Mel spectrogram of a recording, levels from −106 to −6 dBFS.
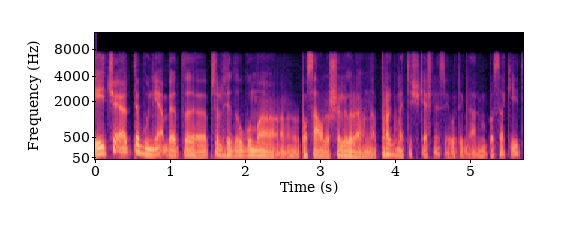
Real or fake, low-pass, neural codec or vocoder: fake; 7.2 kHz; codec, 16 kHz, 0.8 kbps, ZipCodec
